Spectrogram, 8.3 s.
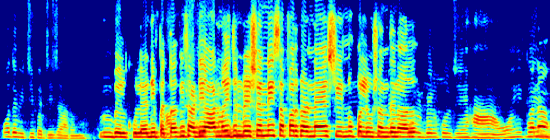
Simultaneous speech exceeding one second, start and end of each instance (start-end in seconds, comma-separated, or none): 2.6-4.0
